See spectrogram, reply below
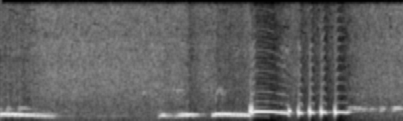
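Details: Local zebra dove with a loud voice, a lure to make opponents sing: falling soft coos, then a bright whistle and a rapid train of clipped notes, trailing into a level high tone.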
